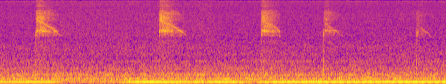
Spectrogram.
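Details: Cat asleep and snoring, each breath giving a brief hissy whistle that drops in pitch, five in a row at uneven intervals of one to two and a half seconds, with a steady low hum underneath.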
